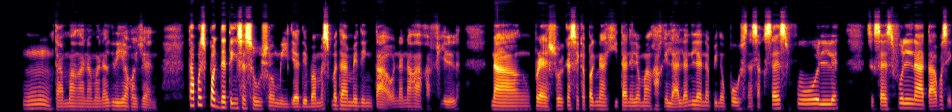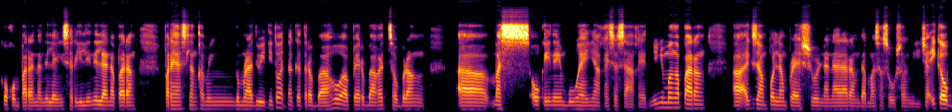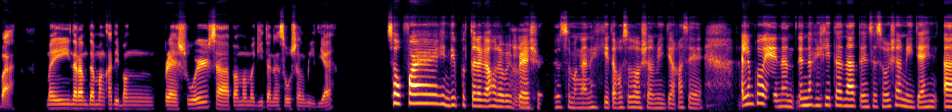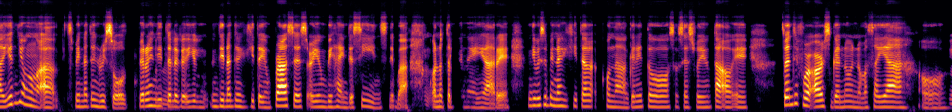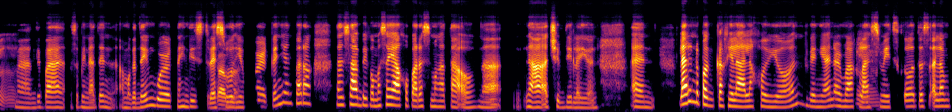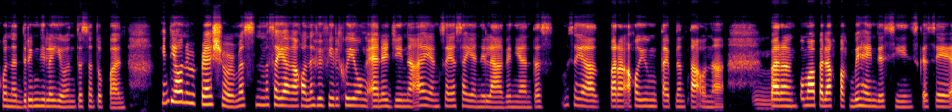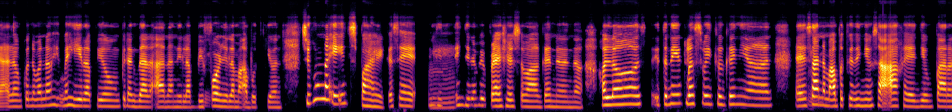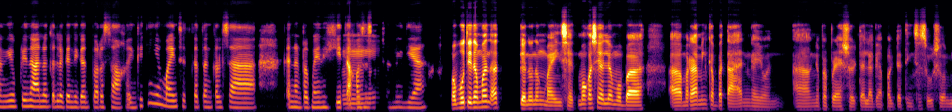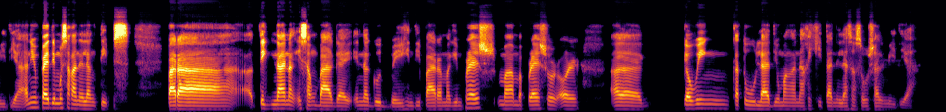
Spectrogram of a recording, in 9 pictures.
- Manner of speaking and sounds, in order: in English: "behind the scenes"; in English: "behind the scenes"; in English: "in a good way"
- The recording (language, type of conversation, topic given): Filipino, podcast, Paano ka humaharap sa pressure ng mga tao sa paligid mo?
